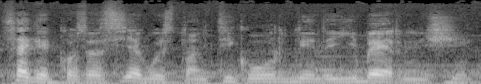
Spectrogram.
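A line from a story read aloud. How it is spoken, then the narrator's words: Plain question. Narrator (Italian): chiese a Molly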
